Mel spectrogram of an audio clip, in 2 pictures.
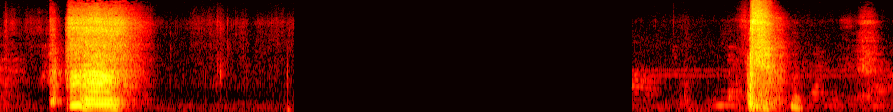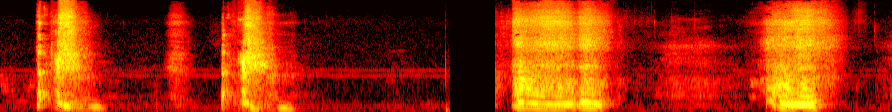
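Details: Adult man and woman both sick at home with colds, congested with stuffed, runny noses: several sharp, explosive sneezes from more than one adult, with quiet gaps and faint sniffling between.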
